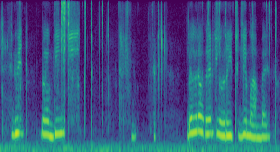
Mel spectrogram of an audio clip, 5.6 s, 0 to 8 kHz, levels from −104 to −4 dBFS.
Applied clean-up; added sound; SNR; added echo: neural diffusion model UNIVERSE++.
